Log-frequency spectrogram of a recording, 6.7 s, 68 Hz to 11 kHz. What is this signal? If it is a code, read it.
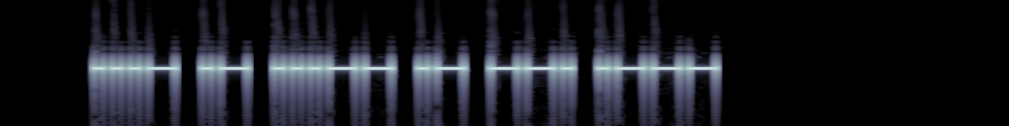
Morse code, heard as a keyed tone, about 19 wpm, 700 Hz. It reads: VA3AGJ
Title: DXCC-100 Call Signs - 6 Characters - Repeated 3x - 20wpm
